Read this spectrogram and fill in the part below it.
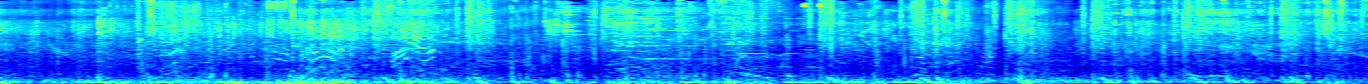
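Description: Rapid gunfire and energy blasts crack and thump throughout.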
